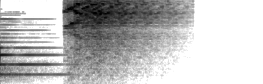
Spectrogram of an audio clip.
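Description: A game plays a sparkling shimmer.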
